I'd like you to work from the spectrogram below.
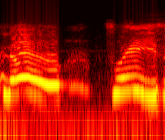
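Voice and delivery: very high, imitated desperate plea; hammed-up begging from a losing player; mock pleading. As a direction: cry out high, imitating despair. Retold opponent begging as he loses.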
